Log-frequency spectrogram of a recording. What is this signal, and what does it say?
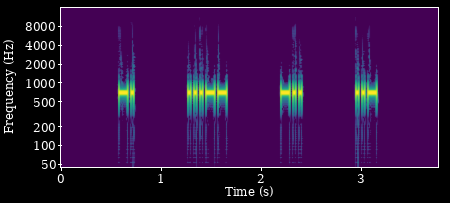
Morse code, heard as a keyed tone, about 40 wpm, spaced as for 14 wpm, 700 Hz. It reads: N3DU
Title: USA Call Signs - 4 Characters - 6x Character Spacing - 40wpm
